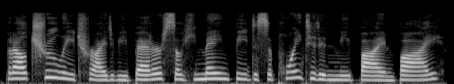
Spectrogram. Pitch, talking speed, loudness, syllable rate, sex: 230 Hz, 225 wpm, -18 LUFS, 5.1 syllables/s, female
